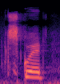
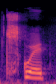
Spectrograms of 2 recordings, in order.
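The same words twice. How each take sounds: The two takes are said the same way.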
